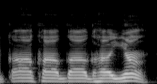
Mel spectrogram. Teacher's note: जीवा का पिछला भाग तालु से, कोमल तालु से स्पर्श हो जाता है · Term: कंठ व्यंजन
